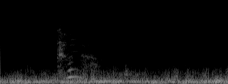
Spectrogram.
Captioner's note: rumbling sound; Loana speaks in caveman language; volcano rumbles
